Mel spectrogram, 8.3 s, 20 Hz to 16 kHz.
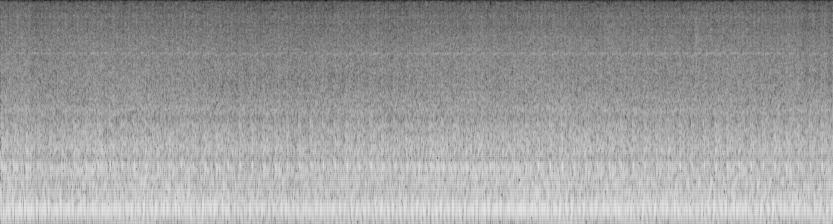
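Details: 1940 Lister JP3 single-phase 230 V diesel genset test run after water pump rebuild (slight weep at top radiator hose clamp): steady, even thump at constant speed with no knocks or misses; normal running.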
